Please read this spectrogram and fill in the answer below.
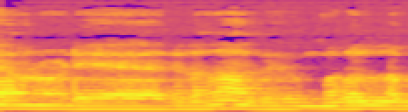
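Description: A man's voice drawing out a long, level, chant-like tone for about a second and a half, then going on in shorter syllables.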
